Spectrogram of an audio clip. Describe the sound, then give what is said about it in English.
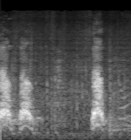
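A small terrier, Sparks, at a house on the Wyoming prairie barks three times in quick, sharp yaps, two close together and a third after a short pause, fairly loud with nothing else around. “This is my tiny terrier, Sparks.”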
